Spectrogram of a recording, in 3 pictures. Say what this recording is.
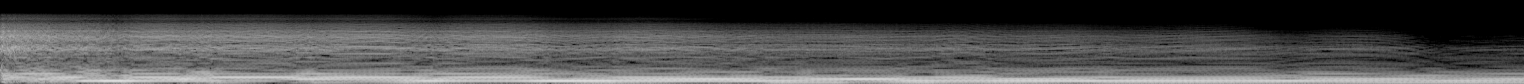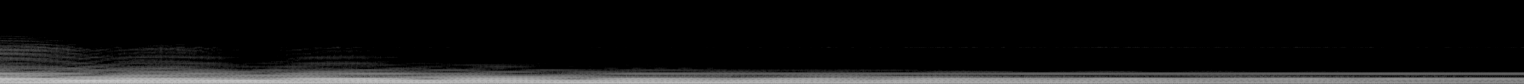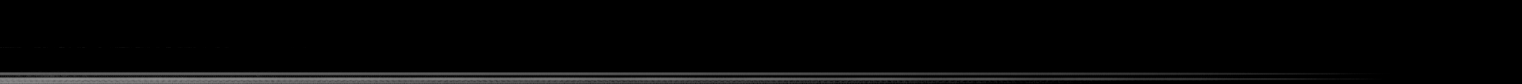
Dist Chr E oct
E (4th) string open, A (5th) string 7th fret. Down strum.
distorted, distorted-guitar, distortion, guitar-chords, rhythm, rhythm-guitar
